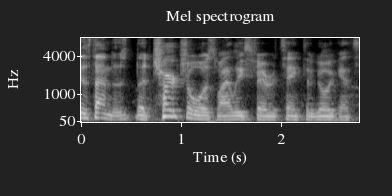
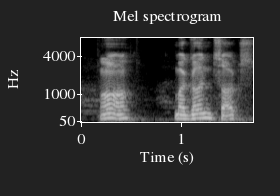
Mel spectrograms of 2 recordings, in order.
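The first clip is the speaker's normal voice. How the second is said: ordinary talk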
